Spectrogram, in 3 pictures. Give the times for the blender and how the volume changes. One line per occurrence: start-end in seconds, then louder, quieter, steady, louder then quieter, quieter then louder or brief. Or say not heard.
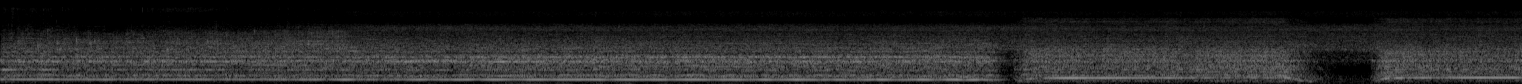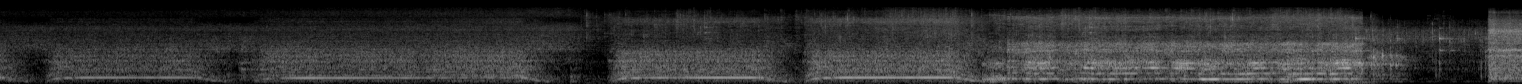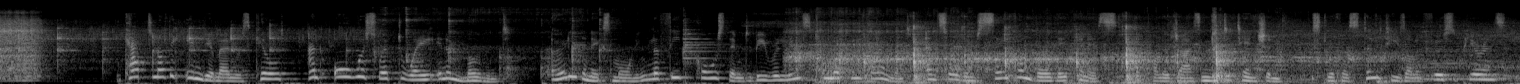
0.0-30.9 louder
38.2-45.6 quieter.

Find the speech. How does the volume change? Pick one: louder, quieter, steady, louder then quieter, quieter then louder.
steady.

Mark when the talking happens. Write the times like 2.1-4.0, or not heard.
31.6-45.6.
